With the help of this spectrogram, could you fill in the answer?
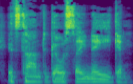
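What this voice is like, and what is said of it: Poor impression of Maggie's farm-girl accent. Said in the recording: “I loved Lauren Cohan's portrayal of Maggie. I love how every once in a while she lets that farm girl accent come out ... I know I did a terrible impression of that”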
